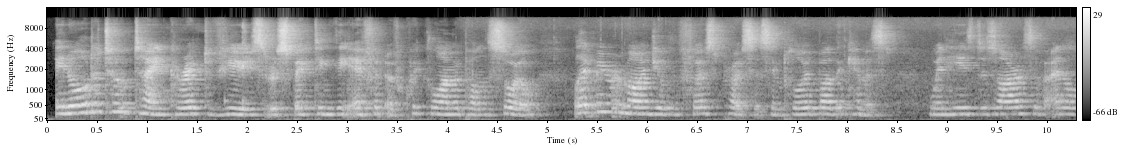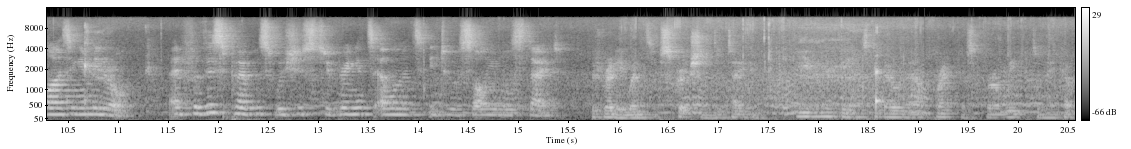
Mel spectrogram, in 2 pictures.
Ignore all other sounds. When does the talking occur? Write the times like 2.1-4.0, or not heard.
0.1-20.5.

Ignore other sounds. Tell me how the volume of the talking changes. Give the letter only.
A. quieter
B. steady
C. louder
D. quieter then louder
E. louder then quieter
A.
